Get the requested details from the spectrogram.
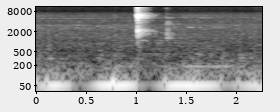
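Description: A small metal part clicks sharply.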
